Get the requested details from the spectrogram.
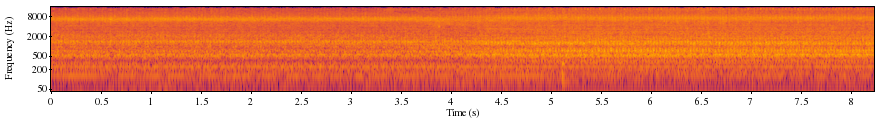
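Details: Toyota 2ZZ-GE engine at normal idle: steady, even idle with clear hiss from the open induction kit on top, no knocks or misses; healthy engine.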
